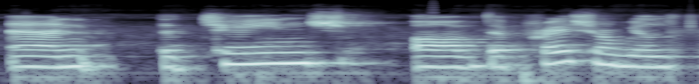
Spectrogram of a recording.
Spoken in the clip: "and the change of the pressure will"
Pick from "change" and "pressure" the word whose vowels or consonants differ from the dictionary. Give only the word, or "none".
none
